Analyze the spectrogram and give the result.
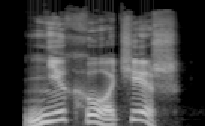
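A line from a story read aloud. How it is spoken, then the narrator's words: Laughing. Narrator (Russian): рассмеялся Чен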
